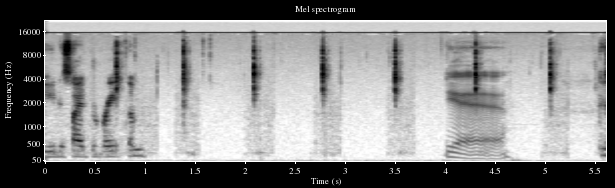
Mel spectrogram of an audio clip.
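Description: A young man talks casually, close to a microphone.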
